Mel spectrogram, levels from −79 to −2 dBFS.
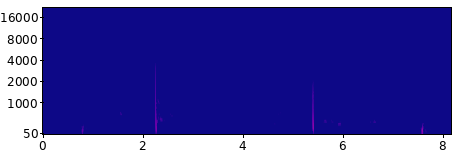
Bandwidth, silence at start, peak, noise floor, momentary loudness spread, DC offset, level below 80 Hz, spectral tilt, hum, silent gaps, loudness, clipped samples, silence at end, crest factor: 7.2 kHz; 0.75 s; -28 dBFS; -86 dBFS; 7 LU; under 0.1%; -86 dBFS; -5.5 dB/octave; none; none; -60 LUFS; under 0.1%; 0.55 s; 40 dB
